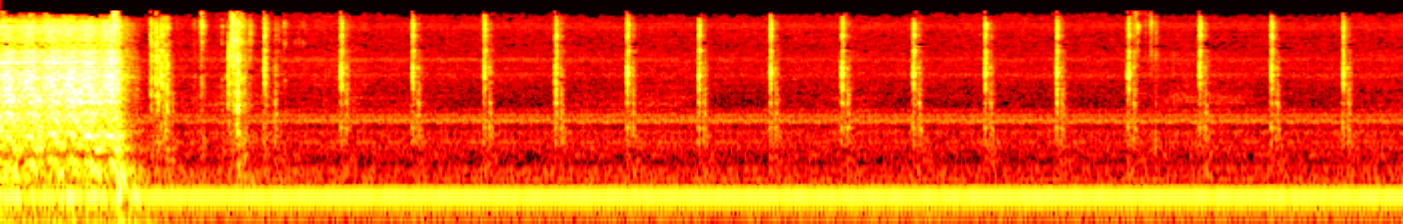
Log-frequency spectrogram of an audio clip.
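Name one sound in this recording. A diesel engine idles with a low hum and fast, even ticking.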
